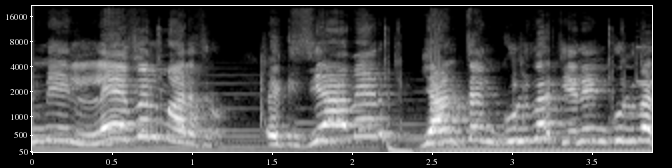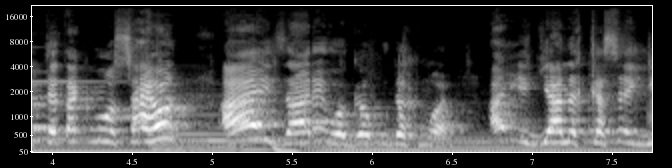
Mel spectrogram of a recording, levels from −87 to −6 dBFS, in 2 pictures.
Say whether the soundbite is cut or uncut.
uncut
